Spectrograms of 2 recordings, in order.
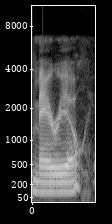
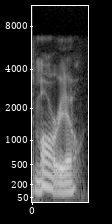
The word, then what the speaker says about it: Mario: It's not pronounced Mario. It is Mario. – Mario. – It's not Mare like a horse. It's Mario.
